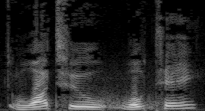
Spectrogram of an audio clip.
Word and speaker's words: Watu Wote: Um, Watu Wote, uh, or all of us.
